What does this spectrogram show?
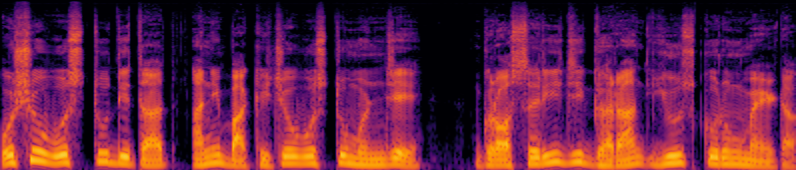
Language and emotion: Goan Konkani, neutral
